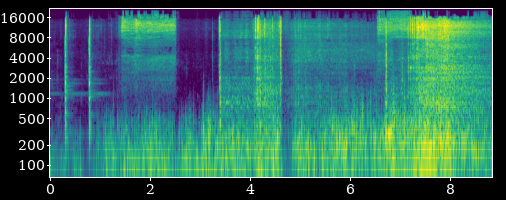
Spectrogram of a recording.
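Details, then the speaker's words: Holden FC grey motor inline six at its first start in 50 years. It catches and stumbles unevenly at about three beats a second, missing on a cylinder; the owner suspects a spring-related miss. "chain oh she miss yeah I think it's a spring Miss"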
